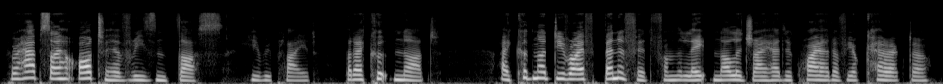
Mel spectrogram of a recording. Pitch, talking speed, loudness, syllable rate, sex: 215 Hz, 180 wpm, -19 LUFS, 5.2 syllables/s, female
